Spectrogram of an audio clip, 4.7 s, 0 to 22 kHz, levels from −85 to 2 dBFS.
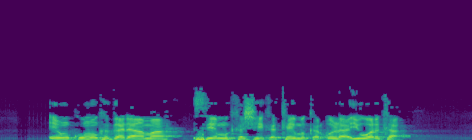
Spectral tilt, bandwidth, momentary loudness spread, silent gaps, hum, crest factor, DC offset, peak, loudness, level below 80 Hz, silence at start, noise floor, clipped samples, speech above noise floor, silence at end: -5 dB/octave; 8.2 kHz; 6 LU; none; none; 16 dB; under 0.1%; 0 dBFS; -16 LUFS; -44 dBFS; 0.5 s; -56 dBFS; under 0.1%; 40 dB; 0.6 s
